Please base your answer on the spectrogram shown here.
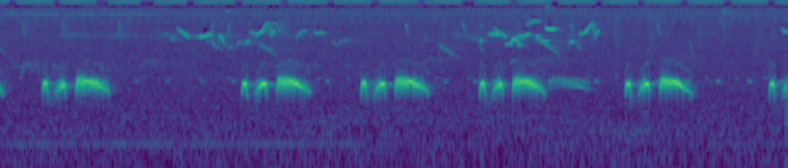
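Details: Two male spotted doves competing in a ground decoy match: mellow, low coo phrases of two short notes and a longer one repeat about every three seconds, with scattered high chirps from small birds.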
